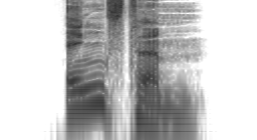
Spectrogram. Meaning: strong dative masculine/neuter singular superlative degree of eng
- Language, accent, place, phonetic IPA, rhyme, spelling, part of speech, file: German, Germany, Berlin, [ˈɛŋstəm], -ɛŋstəm, engstem, adjective, De-engstem.ogg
